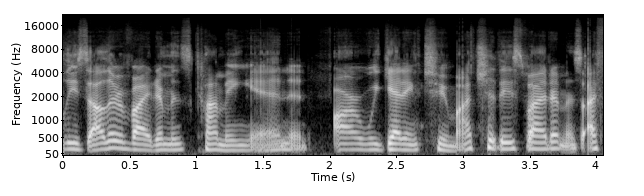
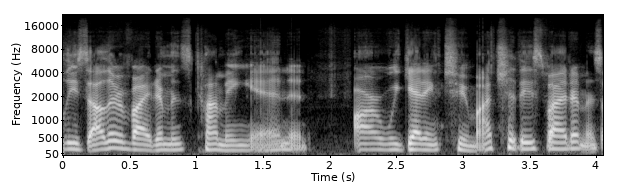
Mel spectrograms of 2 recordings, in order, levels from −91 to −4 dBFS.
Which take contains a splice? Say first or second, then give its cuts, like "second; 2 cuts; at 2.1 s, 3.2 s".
first; 1 cut; at 1.9 s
